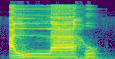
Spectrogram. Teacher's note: mengidamkan lam yang pertama kan tadi Alil ahui alilah u-know Dian di idghomkan Lam yang pertama kepada lam yang kedua nah sehingga menjadi Allahu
